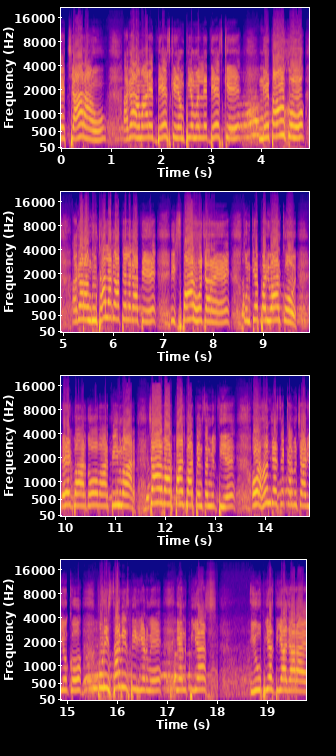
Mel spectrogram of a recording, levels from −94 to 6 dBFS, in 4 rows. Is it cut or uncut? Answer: uncut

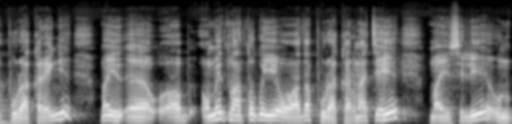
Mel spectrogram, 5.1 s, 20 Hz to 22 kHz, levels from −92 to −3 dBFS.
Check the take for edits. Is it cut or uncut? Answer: uncut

